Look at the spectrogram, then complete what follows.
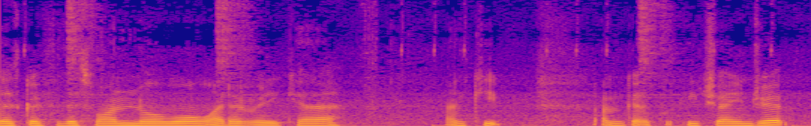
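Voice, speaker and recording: A woman talks at a moderate pace, leaving long, frequent pauses. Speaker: gaming streamer. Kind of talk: live game commentary. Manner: monotone; halting, self-correcting.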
